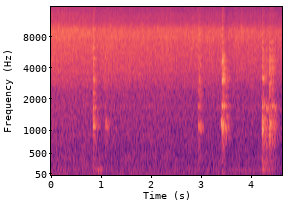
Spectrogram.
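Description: Peas, potatoes and carrots stir-fry in a pan for chicken fried rice: a loud, steady frying hiss broken by four or five short scraping stirs, with no speech.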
